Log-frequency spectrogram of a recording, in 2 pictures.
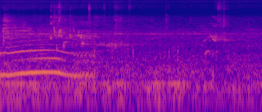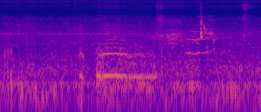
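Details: Kitten giving two short meows, the first falling slightly at the start, the second after a pause near three and a half seconds, with faint clicks and a low hum between.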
